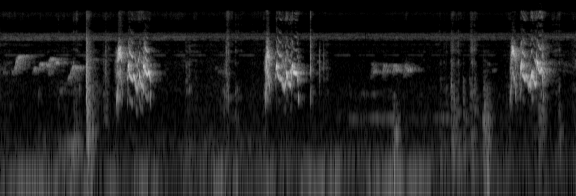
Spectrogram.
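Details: Kutilang, the sooty-headed bulbul, in busy chatter. Loud bubbly phrases recur every couple of seconds, mixed with thin high whistles and a short flat note between bursts.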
